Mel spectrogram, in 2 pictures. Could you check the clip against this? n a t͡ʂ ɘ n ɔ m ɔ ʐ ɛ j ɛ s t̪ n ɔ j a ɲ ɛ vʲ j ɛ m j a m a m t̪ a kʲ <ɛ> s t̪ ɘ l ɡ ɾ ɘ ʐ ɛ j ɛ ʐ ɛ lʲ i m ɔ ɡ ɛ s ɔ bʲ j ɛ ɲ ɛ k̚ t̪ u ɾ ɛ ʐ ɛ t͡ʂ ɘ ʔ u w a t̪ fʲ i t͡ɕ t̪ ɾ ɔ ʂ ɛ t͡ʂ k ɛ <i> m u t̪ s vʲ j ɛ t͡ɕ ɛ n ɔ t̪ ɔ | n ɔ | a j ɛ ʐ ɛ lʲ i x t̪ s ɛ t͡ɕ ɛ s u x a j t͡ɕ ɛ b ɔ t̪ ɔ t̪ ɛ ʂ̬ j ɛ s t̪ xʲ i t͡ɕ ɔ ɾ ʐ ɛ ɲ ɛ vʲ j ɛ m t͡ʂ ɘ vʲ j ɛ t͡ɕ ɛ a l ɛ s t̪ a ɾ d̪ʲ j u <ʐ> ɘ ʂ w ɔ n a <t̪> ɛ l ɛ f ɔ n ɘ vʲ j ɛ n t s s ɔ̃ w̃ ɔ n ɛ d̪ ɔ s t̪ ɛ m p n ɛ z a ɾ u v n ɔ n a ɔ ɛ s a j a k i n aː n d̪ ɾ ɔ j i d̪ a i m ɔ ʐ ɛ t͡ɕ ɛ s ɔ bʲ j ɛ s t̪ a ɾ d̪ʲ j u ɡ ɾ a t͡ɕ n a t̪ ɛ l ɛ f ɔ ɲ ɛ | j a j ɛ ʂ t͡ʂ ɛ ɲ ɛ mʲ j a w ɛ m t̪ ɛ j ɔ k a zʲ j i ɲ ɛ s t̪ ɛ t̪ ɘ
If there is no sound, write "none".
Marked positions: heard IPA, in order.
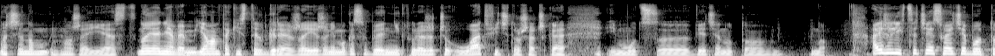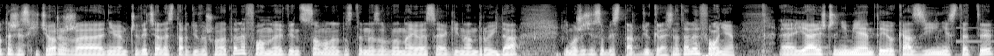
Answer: i, i, v, t̪

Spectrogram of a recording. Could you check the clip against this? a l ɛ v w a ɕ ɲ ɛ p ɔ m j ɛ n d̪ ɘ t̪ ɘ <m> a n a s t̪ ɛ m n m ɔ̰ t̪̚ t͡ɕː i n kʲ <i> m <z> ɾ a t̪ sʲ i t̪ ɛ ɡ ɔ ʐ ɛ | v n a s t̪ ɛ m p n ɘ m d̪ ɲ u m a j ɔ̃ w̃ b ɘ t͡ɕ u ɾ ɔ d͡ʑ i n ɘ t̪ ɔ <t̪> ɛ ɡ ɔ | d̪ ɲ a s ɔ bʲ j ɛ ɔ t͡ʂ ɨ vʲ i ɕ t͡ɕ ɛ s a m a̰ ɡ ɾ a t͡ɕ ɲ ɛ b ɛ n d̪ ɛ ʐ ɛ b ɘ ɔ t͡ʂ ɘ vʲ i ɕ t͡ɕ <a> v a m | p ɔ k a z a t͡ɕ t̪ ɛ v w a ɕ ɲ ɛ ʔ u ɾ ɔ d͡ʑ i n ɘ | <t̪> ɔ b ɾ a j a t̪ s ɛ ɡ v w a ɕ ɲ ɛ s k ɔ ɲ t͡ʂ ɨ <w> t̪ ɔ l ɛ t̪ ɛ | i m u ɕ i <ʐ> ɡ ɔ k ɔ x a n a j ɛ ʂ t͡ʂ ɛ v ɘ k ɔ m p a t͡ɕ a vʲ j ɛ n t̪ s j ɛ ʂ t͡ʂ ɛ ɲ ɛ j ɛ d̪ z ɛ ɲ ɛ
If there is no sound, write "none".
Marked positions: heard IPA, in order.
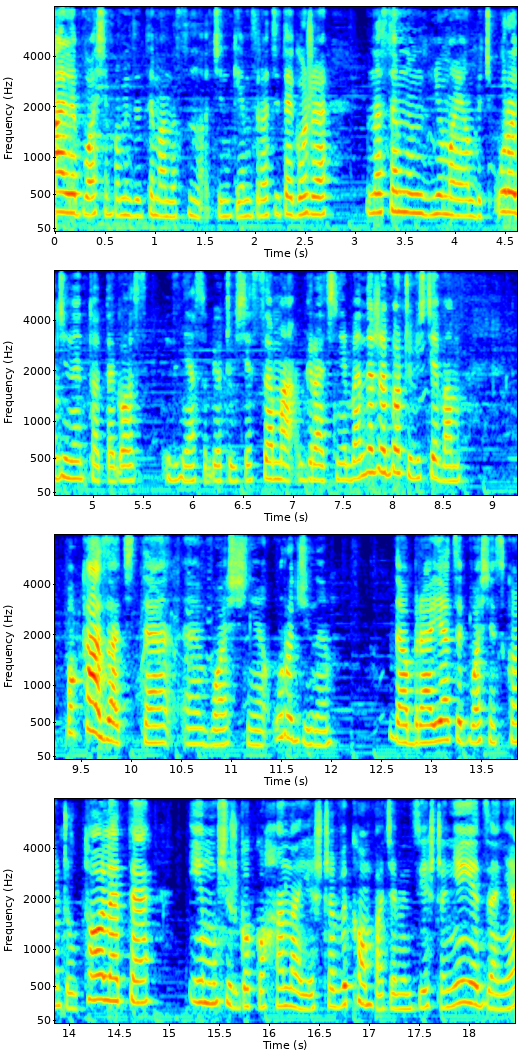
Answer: m, ɛ, z, t̪, ɛ, d̪, w, ʐ

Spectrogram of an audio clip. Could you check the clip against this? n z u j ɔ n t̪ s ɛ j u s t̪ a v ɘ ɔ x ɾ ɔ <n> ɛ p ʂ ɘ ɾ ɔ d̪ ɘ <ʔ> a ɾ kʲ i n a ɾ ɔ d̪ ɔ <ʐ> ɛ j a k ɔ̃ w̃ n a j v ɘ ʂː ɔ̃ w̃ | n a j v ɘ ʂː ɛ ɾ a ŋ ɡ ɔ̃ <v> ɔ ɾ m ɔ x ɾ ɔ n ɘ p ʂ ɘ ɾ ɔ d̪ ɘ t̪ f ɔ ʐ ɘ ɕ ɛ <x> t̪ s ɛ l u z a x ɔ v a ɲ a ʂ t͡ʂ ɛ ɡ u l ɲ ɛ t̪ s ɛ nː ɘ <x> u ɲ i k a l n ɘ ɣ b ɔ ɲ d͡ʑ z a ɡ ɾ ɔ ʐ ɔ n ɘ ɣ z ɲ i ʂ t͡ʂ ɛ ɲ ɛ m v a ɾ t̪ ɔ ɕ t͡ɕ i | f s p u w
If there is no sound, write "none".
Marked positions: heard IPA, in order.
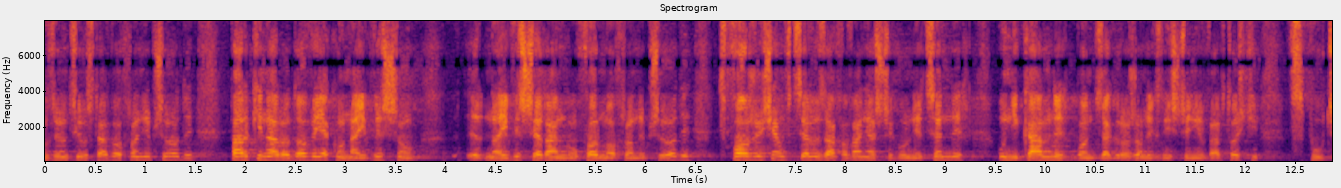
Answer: ɲ, p, v, f, f, x

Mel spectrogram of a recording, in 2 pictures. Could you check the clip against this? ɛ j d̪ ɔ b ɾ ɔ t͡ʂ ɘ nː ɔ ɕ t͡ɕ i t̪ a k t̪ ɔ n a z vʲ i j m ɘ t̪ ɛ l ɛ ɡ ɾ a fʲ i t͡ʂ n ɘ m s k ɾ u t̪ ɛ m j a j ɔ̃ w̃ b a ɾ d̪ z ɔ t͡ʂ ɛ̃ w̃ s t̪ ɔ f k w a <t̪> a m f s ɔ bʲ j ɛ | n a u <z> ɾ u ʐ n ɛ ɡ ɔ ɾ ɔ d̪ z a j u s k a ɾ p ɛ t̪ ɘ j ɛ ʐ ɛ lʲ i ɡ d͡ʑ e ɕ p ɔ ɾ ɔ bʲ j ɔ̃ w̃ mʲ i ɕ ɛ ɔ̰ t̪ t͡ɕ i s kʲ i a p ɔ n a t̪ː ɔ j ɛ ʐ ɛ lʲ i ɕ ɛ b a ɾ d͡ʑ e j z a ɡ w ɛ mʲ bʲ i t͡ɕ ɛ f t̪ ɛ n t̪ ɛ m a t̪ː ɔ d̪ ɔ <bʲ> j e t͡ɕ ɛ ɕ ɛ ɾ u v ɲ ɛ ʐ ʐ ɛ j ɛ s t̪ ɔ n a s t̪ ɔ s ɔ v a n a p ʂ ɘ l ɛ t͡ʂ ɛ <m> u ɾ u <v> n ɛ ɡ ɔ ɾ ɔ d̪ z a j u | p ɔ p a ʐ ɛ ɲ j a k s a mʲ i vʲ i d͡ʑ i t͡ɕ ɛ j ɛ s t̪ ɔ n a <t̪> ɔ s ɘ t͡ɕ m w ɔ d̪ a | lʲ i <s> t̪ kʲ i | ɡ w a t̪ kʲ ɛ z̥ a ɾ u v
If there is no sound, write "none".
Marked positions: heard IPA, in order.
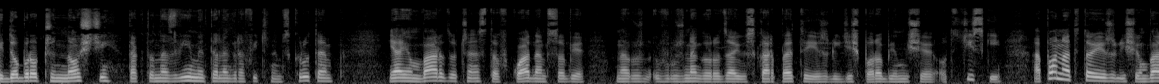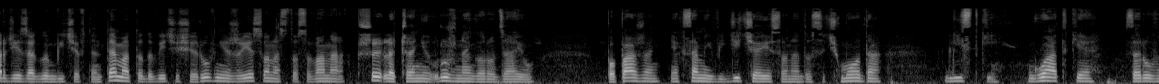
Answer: d̪, v, vʲ, ɲ, ʐ, d̪, s

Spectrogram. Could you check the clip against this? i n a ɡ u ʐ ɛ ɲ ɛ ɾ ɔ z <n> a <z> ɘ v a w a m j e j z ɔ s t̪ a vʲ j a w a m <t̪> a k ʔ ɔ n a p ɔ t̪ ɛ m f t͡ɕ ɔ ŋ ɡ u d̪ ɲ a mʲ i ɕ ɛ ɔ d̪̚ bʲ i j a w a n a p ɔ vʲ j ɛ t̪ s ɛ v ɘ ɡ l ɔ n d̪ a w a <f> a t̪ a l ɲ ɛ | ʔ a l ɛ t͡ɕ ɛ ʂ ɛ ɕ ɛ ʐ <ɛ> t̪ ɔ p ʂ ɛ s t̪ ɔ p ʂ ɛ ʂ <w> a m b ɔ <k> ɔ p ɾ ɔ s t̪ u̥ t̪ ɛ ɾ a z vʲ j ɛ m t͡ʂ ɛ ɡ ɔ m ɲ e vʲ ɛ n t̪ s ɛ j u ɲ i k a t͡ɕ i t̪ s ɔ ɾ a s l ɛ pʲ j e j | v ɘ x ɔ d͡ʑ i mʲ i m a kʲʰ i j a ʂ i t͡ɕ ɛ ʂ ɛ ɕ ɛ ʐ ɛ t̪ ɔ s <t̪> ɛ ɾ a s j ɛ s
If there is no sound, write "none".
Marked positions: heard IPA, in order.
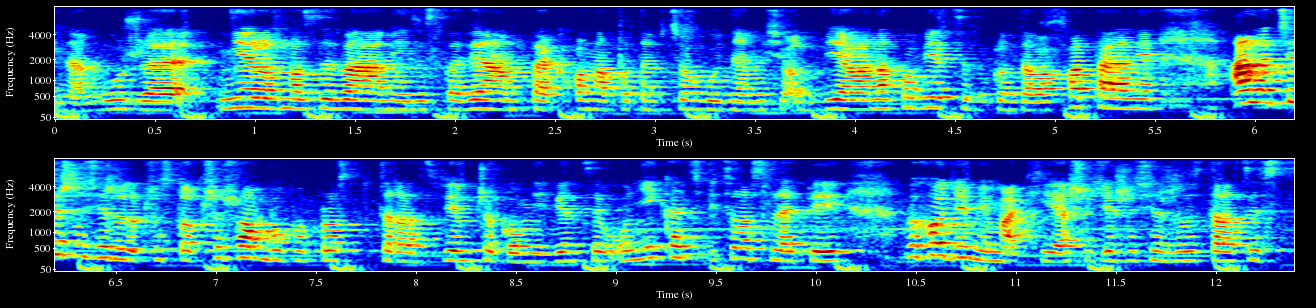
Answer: m, z, t̪, f, ɛ, w, p, t̪

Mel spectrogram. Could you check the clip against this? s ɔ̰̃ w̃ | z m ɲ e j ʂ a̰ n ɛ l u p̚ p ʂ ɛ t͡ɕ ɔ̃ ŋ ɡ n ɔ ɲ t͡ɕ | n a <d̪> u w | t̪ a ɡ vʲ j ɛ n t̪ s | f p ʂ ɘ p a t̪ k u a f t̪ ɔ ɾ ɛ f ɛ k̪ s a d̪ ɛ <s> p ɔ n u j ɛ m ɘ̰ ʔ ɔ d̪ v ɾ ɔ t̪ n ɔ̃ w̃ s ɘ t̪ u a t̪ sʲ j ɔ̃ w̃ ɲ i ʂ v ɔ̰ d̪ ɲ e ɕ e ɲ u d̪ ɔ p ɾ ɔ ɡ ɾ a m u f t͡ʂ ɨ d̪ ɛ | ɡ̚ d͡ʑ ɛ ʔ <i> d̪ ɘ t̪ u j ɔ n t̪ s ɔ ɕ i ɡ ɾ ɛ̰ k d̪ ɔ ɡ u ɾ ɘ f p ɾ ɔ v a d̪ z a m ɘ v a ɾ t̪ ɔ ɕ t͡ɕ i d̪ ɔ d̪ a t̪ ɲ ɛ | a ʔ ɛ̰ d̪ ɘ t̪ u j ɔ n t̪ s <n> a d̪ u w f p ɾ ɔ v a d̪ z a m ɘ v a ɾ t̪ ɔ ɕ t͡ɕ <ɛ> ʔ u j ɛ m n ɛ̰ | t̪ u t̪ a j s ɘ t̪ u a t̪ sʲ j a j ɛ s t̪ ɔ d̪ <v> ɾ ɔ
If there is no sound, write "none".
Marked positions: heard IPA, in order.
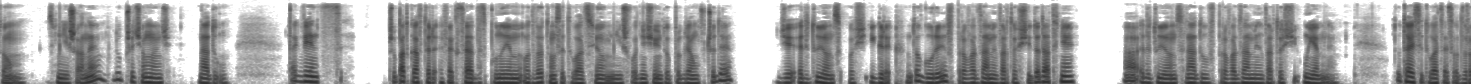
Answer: d̪, s, ɛ, n, i, v

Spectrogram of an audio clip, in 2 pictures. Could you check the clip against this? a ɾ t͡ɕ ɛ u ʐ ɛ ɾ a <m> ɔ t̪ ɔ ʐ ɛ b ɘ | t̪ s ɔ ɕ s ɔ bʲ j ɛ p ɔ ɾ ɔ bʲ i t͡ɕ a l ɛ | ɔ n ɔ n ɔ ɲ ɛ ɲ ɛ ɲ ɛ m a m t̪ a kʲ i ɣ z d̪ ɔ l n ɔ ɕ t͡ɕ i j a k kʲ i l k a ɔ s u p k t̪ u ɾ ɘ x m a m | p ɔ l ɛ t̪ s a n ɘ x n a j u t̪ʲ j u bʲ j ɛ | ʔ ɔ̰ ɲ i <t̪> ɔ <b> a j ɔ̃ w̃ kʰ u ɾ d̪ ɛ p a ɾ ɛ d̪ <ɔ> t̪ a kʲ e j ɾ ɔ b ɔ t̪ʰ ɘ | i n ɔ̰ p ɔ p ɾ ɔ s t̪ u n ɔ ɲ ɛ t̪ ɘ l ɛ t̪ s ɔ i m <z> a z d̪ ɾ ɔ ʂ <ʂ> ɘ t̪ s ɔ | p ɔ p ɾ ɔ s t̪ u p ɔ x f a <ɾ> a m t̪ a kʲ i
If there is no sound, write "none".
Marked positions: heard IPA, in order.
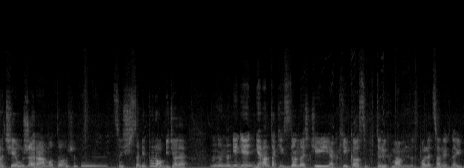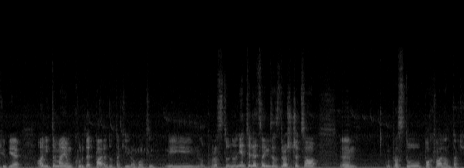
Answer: m, t̪, m, ɔ, z, t͡ʂ, l

